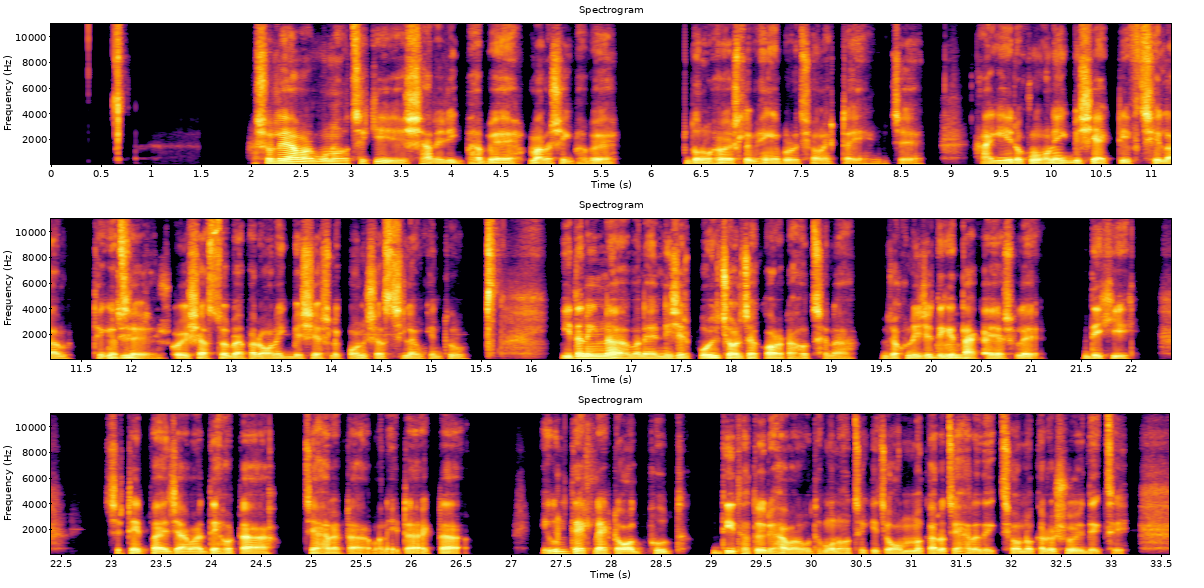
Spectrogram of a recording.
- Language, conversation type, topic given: Bengali, advice, নিজের শরীর বা চেহারা নিয়ে আত্মসম্মান কমে যাওয়া
- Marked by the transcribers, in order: tsk; sad: "আসলে আমার মনে হচ্ছে কি শারীরিকভাবে, মানসিকভাবে দোনোভাবে আসলে ভেঙে পড়েছে অনেকটাই"; in English: "conscious"; alarm; tsk; horn; sad: "মানে এটা একটা এগুলো দেখলে একটা অদ্ভুত দ্বিধা তৈরি হয় আমার মধ্যে"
